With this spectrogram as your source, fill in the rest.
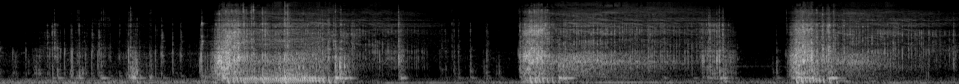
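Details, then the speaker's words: Abandoned two-stroke weed eater power head on makeshift fuel supply, choked: fires in raspy bursts of a second or two between pauses, revving cleanly; runs well, better fuel system needed. "well I think I need to get a better fuel system but hey it ran fantastic"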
